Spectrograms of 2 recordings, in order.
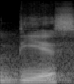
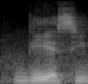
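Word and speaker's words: diez: gave me to these so for DS It's not DS but it's rather like th so DS and 12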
